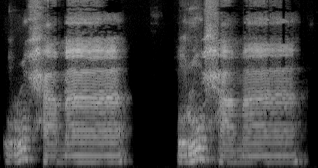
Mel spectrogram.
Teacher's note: র এর উপরে যখন পেশ হবে তখনও আমরা মোটা করে উচ্চারণ করব।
